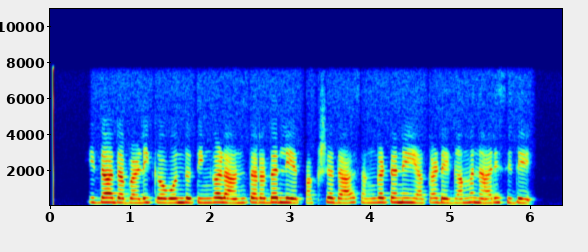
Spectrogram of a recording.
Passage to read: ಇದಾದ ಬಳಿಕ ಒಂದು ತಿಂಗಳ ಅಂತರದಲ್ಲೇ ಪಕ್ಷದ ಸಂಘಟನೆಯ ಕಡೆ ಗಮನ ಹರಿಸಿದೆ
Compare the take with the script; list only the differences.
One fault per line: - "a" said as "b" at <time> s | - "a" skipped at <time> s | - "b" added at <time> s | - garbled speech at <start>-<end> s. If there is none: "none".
none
